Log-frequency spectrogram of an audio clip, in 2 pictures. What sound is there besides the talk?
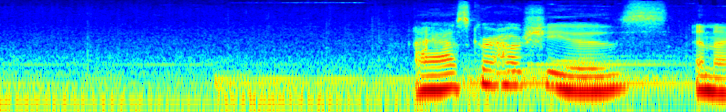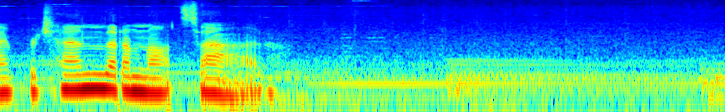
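rain falling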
